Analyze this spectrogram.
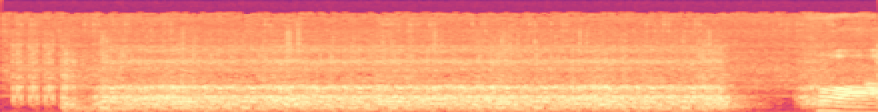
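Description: A burst of fire roars steadily.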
